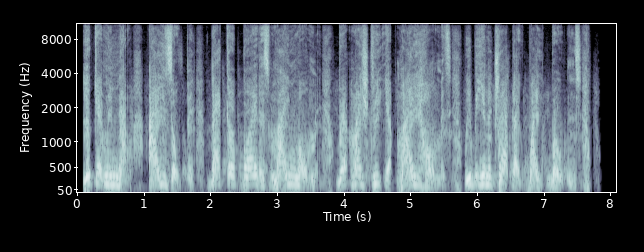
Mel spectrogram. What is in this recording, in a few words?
vocal double on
